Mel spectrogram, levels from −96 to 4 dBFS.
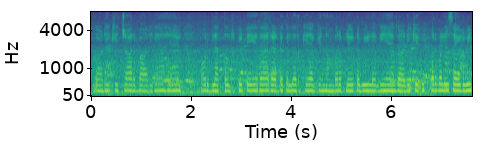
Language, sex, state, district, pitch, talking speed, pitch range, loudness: Hindi, female, Punjab, Fazilka, 210 Hz, 210 wpm, 205-210 Hz, -15 LUFS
